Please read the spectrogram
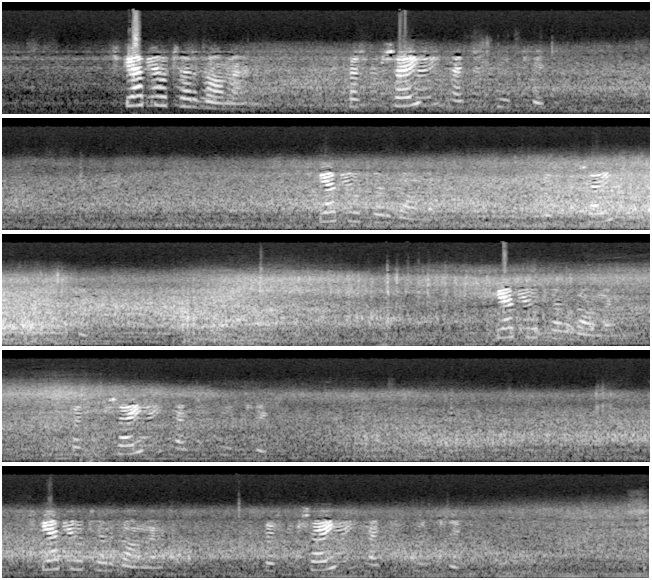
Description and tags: traffic lights message
Sounds recorded at pedestrian crossing.
field-recording, passing-cars, poland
